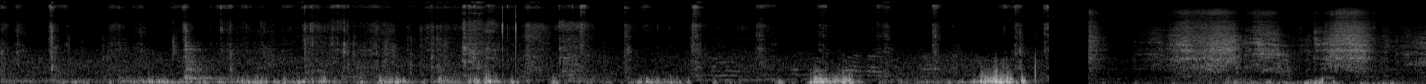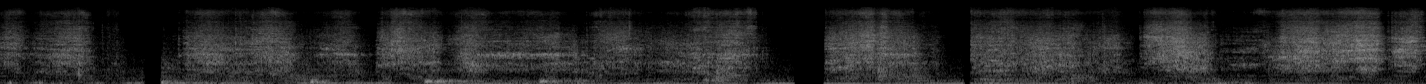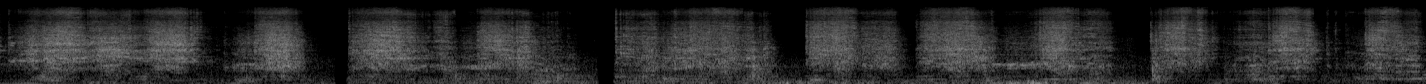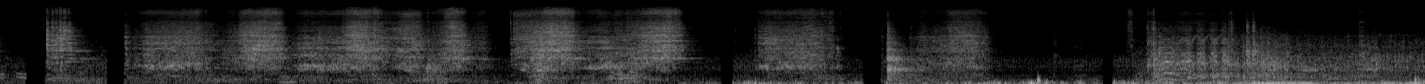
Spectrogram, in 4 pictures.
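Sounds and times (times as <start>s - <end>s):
plastering tool scraping wall: 0.0s - 7.1s, 10.0s - 52.8s.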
